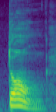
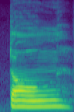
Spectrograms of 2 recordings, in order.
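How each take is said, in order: First: The pitch falls sharply from high. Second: The pitch stays high and level. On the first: "fourth tone" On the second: "first tone"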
